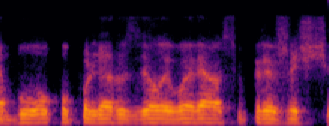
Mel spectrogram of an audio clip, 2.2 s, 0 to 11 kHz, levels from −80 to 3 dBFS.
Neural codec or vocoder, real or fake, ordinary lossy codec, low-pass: codec, 16 kHz, 8 kbps, FreqCodec, smaller model; fake; Opus, 16 kbps; 7.2 kHz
